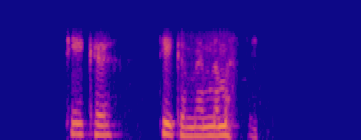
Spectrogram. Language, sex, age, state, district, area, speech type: Hindi, female, 18-30, Uttar Pradesh, Chandauli, urban, conversation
